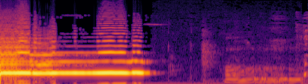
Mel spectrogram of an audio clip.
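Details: Kanu, a Siberian Husky, holds a loud, even howl for about two seconds before it breaks off. After a pause, a quieter low human voice hums.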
